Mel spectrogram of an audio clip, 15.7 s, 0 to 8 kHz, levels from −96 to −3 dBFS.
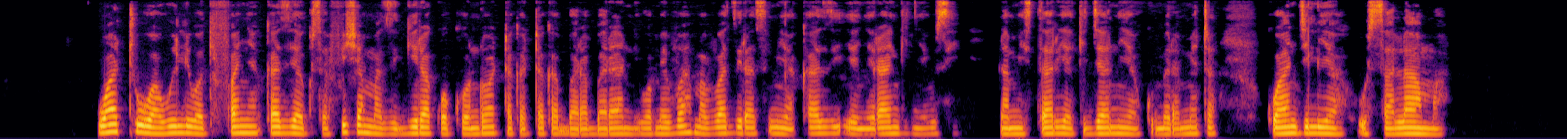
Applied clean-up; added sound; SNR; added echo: none; none; none; none.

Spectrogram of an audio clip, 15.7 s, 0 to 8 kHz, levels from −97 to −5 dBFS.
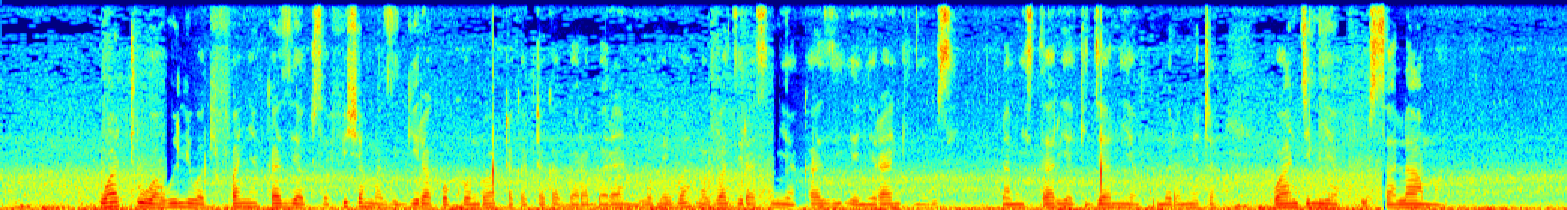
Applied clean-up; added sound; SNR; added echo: none; Insect; 1 dB; none.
